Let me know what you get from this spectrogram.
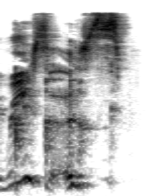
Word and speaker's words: Reese's: I know it's supposed to rhyme and it's supposed to rhyme with the word that I do know how to say. So it has to be Reese's.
